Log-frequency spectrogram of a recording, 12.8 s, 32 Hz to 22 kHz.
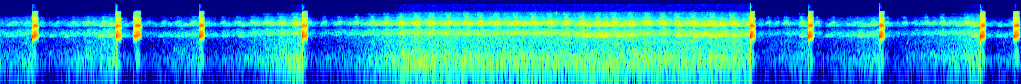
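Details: Indian rice frog calls from Himeji in Hyogo Prefecture, Japan, 1 July 2018, compact camera recording: sharp single and doubled croaks about once a second, broken by a five-second burst of buzzy, rapidly pulsed chorus before the croaks resume.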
